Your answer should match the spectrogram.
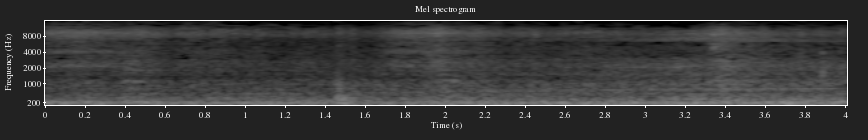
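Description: Faint crinkling of a plastic bag as stingless-bee honeycomb is squeezed by hand inside it to press out the honey, over a steady low background rumble.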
